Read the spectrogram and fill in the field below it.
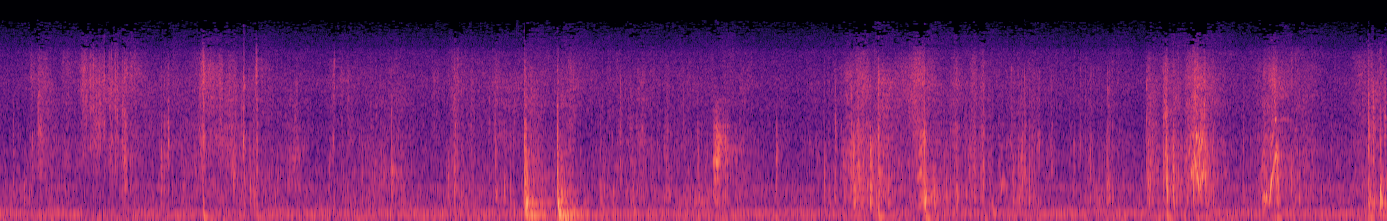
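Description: A man rustles and shuffles papers.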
